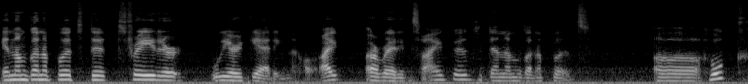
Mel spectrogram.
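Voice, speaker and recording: A woman talks with a Brazilian accent. Her pace is very slow. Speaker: truck driver. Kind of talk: app tutorial walkthrough.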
